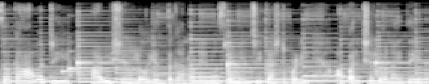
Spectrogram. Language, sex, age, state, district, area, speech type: Telugu, female, 60+, Telangana, Ranga Reddy, rural, spontaneous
